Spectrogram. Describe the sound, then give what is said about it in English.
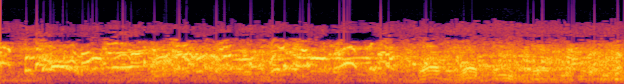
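A flock of chickens in a garden clucks and squawks nonstop, their overlapping calls loud, forming a dense, busy chorus with no pauses. “Oh, say, that's a nice bunch of chickens you've got there.”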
